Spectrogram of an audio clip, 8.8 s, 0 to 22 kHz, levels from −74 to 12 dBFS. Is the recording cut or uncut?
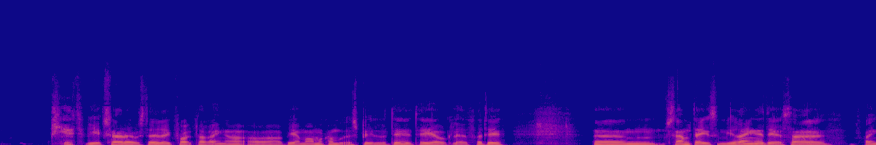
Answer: uncut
